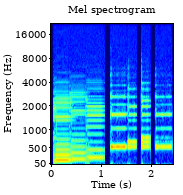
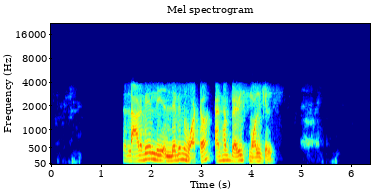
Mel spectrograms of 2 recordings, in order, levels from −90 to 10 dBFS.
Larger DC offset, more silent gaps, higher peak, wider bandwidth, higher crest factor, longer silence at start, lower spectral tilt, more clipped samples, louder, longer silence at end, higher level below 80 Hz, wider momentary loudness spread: neither; first, 1.08-1.17 s, 1.72-1.79 s, 1.99-2.07 s vs none; second, -12 dBFS vs 0 dBFS; first, over 20 kHz vs 4 kHz; about the same, 14 dB vs 14 dB; second, 0.05 s vs 1.45 s; second, -7 dB/octave vs -13 dB/octave; neither; second, -26 LUFS vs -13 LUFS; second, 0 s vs 1.25 s; about the same, -56 dBFS vs -54 dBFS; second, 6 LU vs 9 LU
